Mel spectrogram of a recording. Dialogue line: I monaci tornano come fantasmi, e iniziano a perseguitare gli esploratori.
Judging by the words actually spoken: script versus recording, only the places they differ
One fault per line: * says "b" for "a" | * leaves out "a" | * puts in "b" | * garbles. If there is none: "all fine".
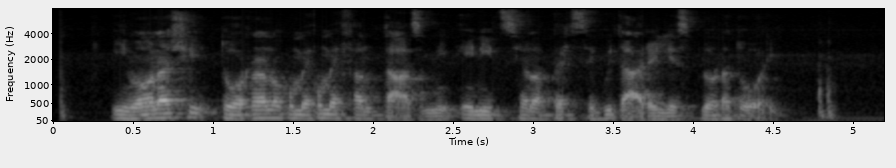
* puts in "come"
